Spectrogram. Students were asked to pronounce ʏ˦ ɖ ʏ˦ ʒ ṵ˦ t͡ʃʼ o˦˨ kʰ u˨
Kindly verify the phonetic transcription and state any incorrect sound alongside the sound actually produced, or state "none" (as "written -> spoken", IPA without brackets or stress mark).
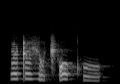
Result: ɖ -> ʈ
